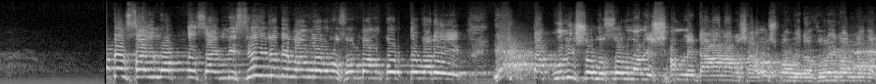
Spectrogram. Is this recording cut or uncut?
cut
